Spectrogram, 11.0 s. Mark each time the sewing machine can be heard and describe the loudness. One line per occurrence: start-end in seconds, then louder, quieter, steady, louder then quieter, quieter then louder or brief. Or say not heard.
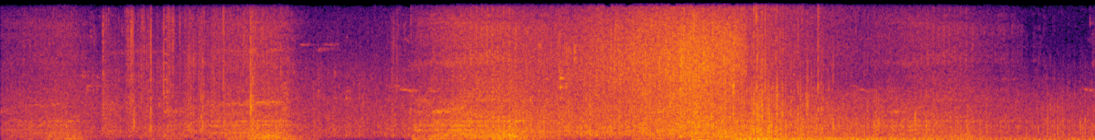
0.0-10.9 louder then quieter.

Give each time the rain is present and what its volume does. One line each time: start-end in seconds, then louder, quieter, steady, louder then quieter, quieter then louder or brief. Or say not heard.
0.0-10.9 louder then quieter.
